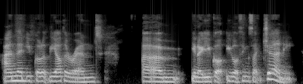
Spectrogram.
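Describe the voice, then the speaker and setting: A woman's voice: fairly low pitch, level tone, moderate pace. A woman speaking as a podcast guest, telling anecdotes and examples in a conversational, reflective way. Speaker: podcast guest, games writer.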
